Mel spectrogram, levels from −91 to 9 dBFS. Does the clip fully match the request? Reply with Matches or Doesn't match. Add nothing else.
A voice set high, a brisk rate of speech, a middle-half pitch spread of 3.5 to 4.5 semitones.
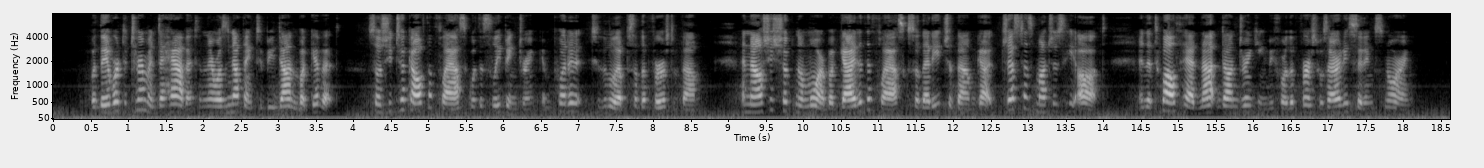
Matches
